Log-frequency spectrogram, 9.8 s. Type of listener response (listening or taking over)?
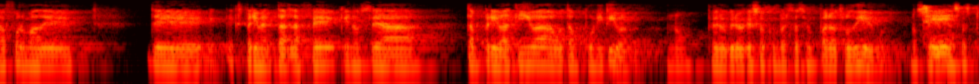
taking over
